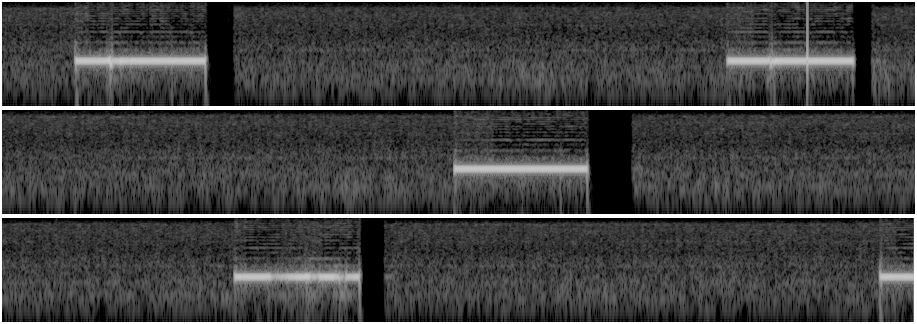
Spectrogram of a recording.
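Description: A steady low telephone line tone sounds while a call is transferred on hold, repeating as a long beep about every five seconds over a constant hissy line noise, with four full tones and a fifth beginning at the end.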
